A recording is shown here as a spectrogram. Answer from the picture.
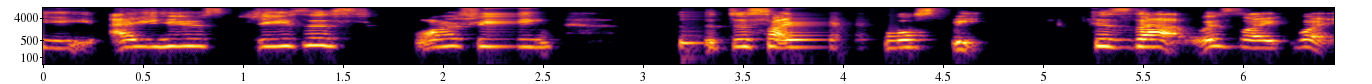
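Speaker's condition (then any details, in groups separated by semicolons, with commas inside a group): Cerebral palsy; physical disability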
